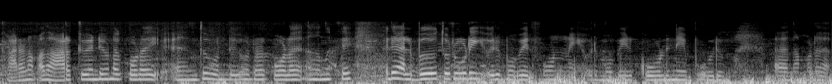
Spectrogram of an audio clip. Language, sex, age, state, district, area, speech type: Malayalam, female, 18-30, Kerala, Idukki, rural, spontaneous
